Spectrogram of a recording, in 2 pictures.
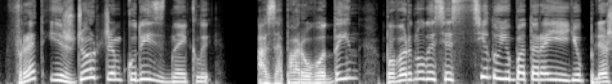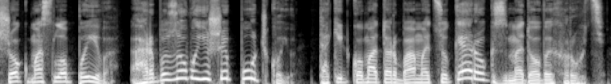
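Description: A narrator reading a children's fantasy story aloud, dramatic and lively, switching into many character voices. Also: medium pitch, normal speed, dry recording, studio quality. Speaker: audiobook narrator.

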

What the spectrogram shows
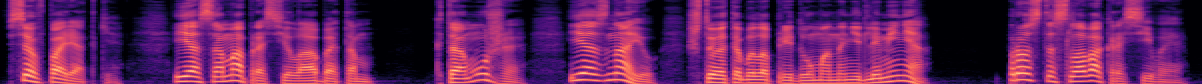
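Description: A man's voice: mid-range voice, huge pitch swings, normal speed, fairly bright tone, dry recording, studio quality. A man reading an audiobook, voicing a curious, commanding young queen with a lightly raised voice. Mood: dreamy.

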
